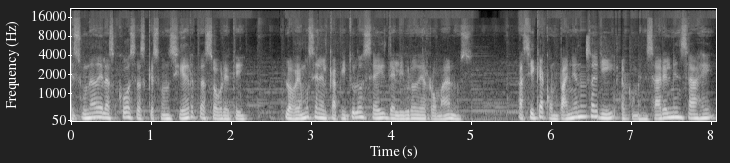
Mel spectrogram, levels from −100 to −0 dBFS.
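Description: From 6.37 to 7.14 s, repeated packet loss (robotic sound): six dropouts, longest 59 ms, patched by extending prior audio, leaving choppy fragments.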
